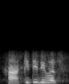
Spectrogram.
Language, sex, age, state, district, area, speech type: Marathi, female, 18-30, Maharashtra, Satara, urban, conversation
